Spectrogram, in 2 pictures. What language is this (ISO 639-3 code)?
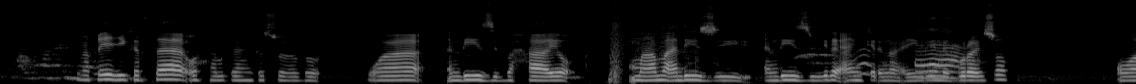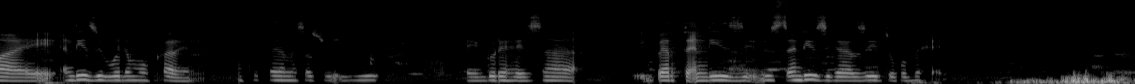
som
